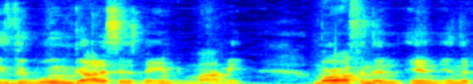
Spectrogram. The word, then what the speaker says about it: Mami: She's referred to also as Belet Ili or Mami, and literally that's how it will be pronounced, Mami.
